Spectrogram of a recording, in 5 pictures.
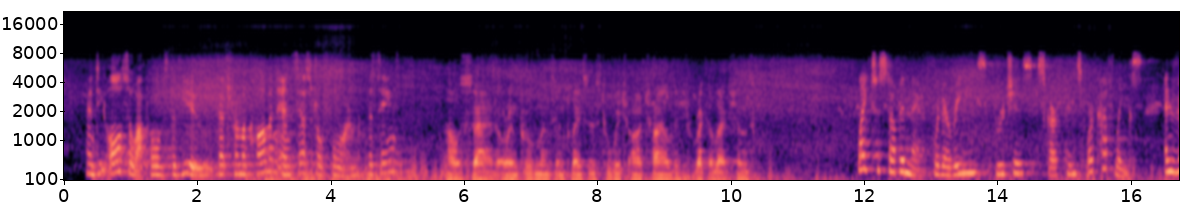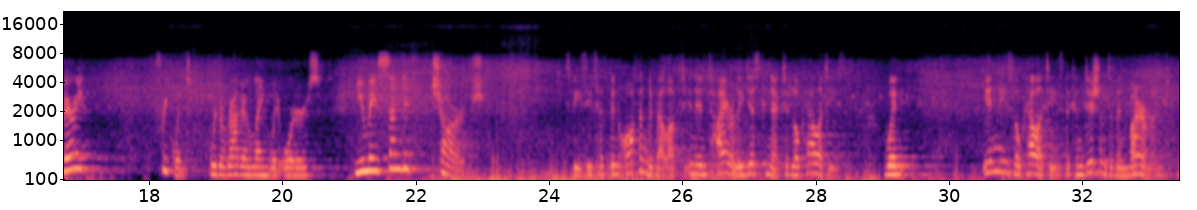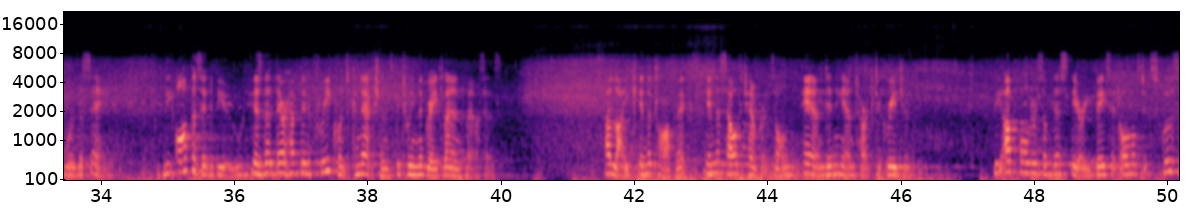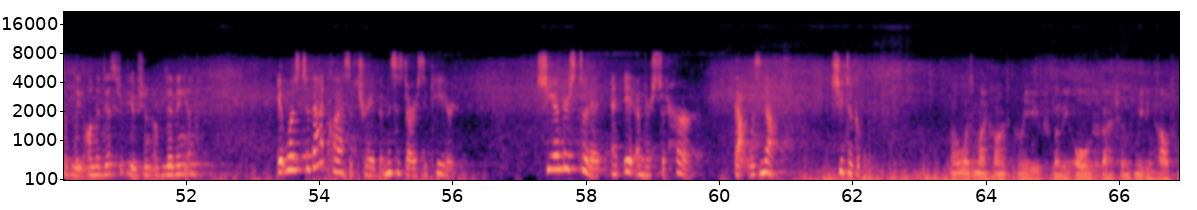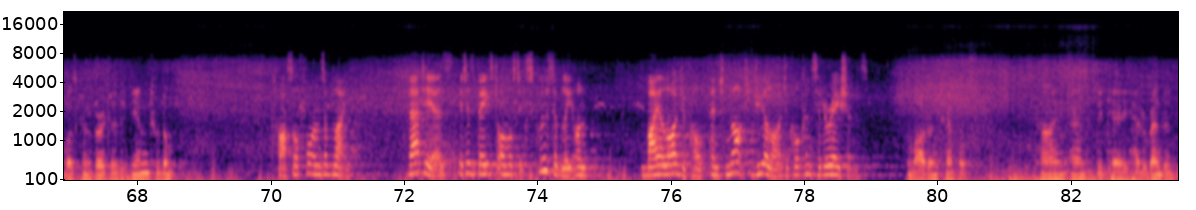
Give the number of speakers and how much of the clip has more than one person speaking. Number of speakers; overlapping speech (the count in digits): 3, no overlap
